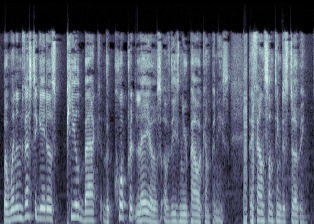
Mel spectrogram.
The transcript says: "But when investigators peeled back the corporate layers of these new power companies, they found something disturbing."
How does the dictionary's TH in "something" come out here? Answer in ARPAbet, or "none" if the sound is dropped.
TH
